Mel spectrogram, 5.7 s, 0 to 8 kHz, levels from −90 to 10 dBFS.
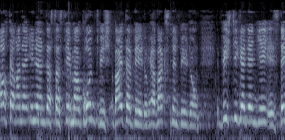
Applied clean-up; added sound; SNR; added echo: neural separator model SepFormer DNS4.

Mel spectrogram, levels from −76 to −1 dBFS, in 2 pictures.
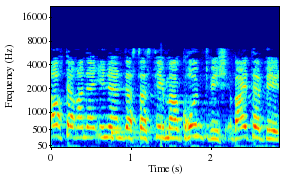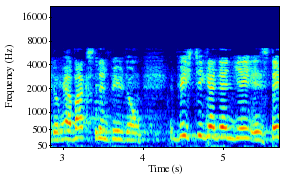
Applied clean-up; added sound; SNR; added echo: none; Bowed string instrument; 19 dB; reverberation time 1.3 s.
